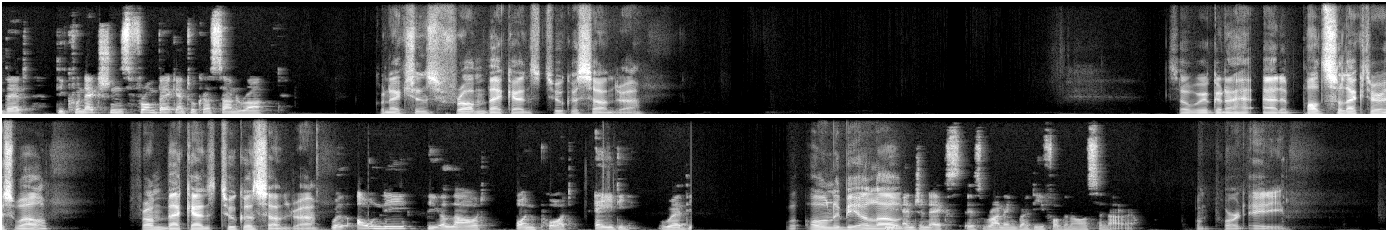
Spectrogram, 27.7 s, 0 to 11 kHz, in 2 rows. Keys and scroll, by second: 2.7 space, 16.9 space, 20.4 space, 22.5 k, 25.5 space, 27.1 Page_Up.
